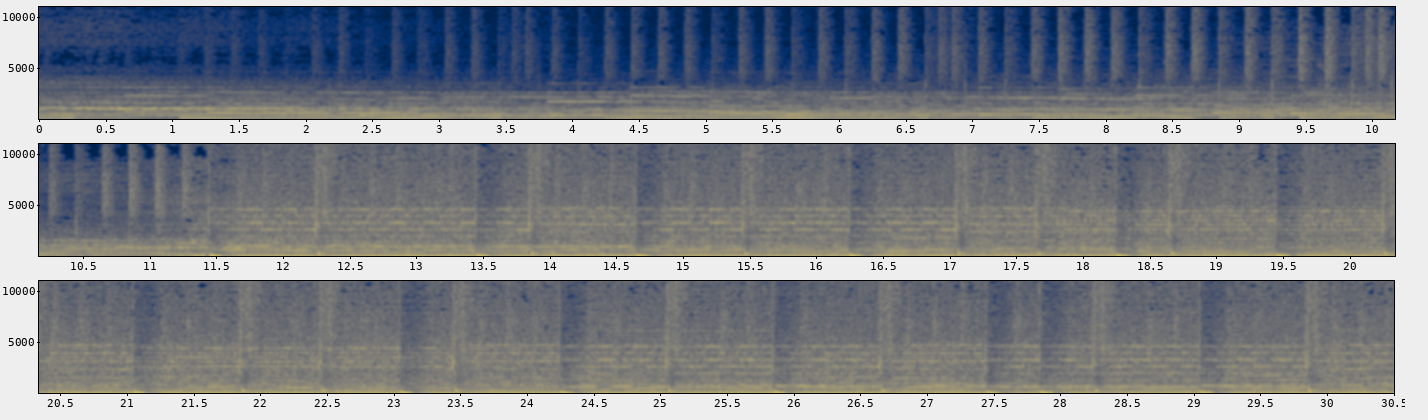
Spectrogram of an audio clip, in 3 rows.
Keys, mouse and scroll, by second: 1.4 alt+middle click, 2.0 alt+middle click, 2.5 alt+middle click, 2.6 alt+double middle click, 3.5 F4, 3.9 F4, 5.3 F3, 6.1 alt+middle click, 6.6 alt+middle click, 9.2 F3, 9.8 alt+middle click, 10.4 alt+middle click, 11.2 j, 15.0 alt+middle click, 18.7 alt+middle click, 19.3 alt+middle click, 28.5 ctrl+click, 29.1 ctrl+click, 29.2 ctrl+double click, 29.7 ctrl+click.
